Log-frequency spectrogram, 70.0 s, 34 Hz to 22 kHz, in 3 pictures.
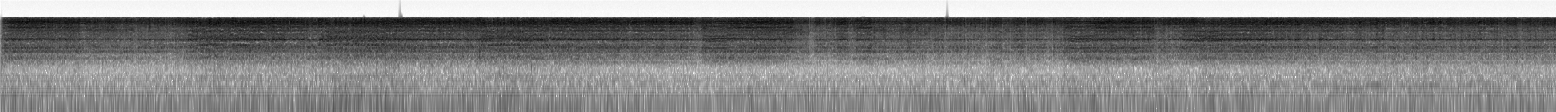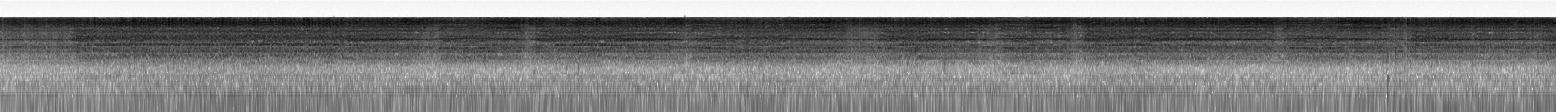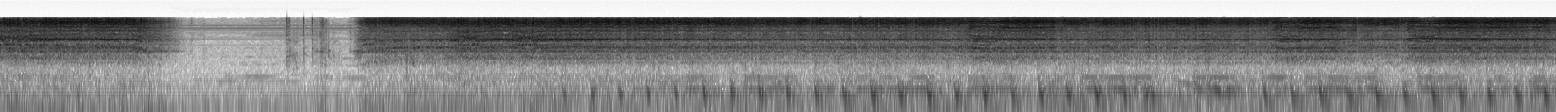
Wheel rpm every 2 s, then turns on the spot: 200, 200, 190, 200, 200, 200, 200, 200, 200, 200, 200, 200, 190, 190, 200, 200, 200, 200, 200, 200, 200, 200, 200, 200, 80, 10, 150, 200, 200, 200, 200, 200, 200, 200, 190.
none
